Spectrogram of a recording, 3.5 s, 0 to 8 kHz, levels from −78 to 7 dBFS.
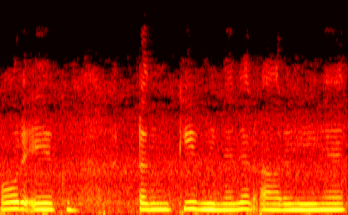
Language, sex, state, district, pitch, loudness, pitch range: Hindi, female, Uttar Pradesh, Saharanpur, 230 Hz, -12 LUFS, 220-235 Hz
